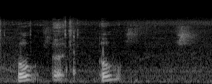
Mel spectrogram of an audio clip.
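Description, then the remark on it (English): Birds in a shed chirp: three short, harmonic chirps in quick succession, each dipping slightly in pitch, followed by a couple of faint, thin high tweets against quiet background noise. “I don't know if you can hear them tweeting away.”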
